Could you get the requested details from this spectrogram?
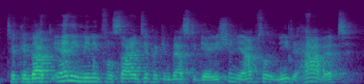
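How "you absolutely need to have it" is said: ordinary talk, nothing marked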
